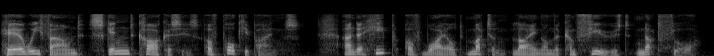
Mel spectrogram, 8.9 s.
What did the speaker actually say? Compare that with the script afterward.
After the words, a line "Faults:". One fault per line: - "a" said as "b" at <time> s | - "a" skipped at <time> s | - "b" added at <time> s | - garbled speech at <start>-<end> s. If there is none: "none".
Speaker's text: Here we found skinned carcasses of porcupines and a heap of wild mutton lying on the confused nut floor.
Here we found skinned carcasses of porcupines and a heap of wild mutton lying on the confused nut floor.
Faults:
none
